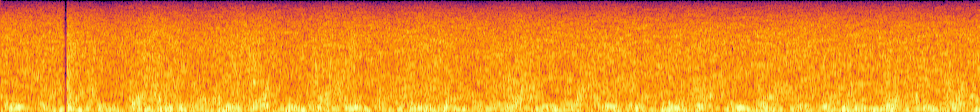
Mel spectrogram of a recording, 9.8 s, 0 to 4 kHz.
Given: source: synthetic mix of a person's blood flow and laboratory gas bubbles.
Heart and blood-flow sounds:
Doppler ultrasound of blood flow; precordium
1.31-1.58 s: bubbles
1.91-2.06 s: bubbles
5.38-5.46 s: bubbles
9.44-9.52 s: bubbles
9.79-9.81 s: bubbles
From the record:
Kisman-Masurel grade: 121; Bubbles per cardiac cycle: 1 to 2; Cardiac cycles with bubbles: 10 to 50%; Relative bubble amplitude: barely perceptible (0.100 to 0.250); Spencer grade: 2 (many but less than half of the cardiac periods contain bubble signals, singularly or in groups); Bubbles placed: anywhere in the cardiac cycle

